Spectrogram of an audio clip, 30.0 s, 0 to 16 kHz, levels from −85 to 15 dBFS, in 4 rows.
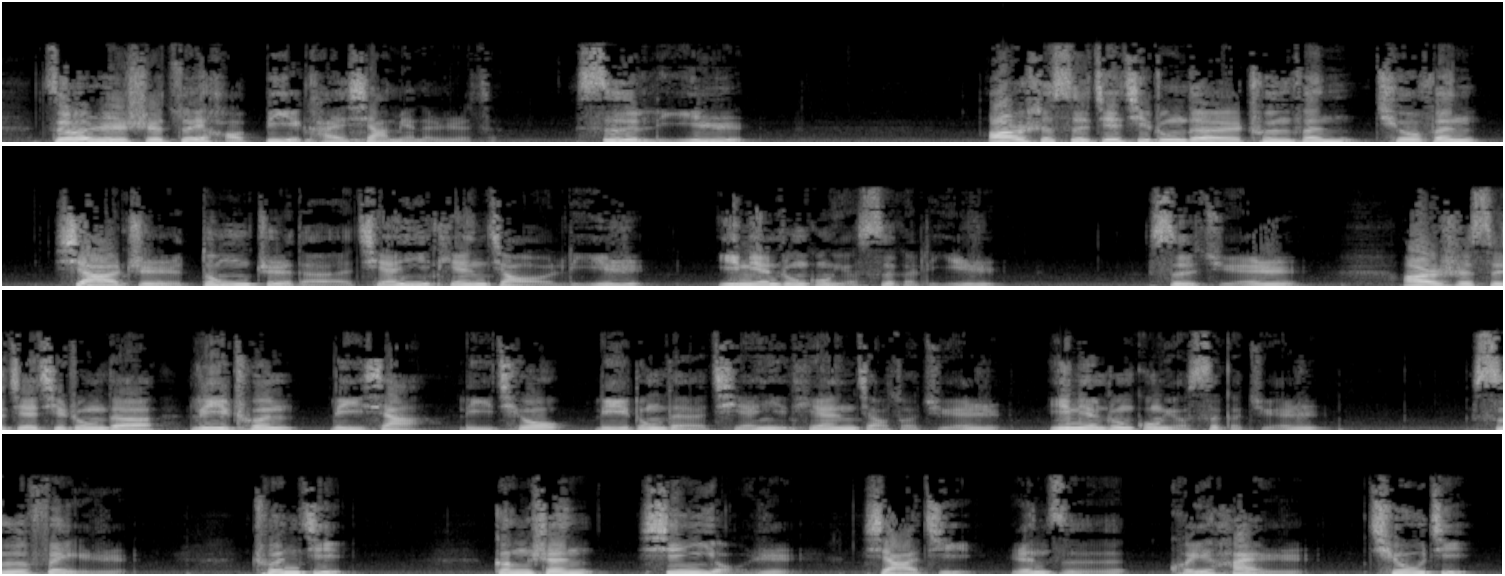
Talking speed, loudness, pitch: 200 characters per minute, -14 LUFS, 115 Hz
